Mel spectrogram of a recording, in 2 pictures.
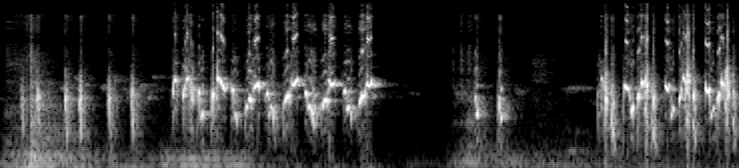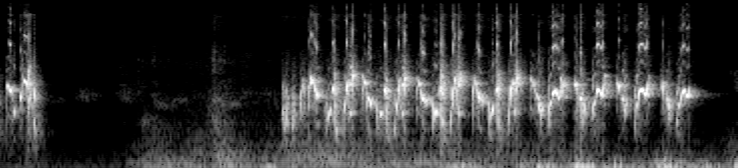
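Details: Yellow-vented bulbul rival-taunting song: three bursts of rapid chattering, bubbly notes separated by pauses, with faint low background noise under the last burst.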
